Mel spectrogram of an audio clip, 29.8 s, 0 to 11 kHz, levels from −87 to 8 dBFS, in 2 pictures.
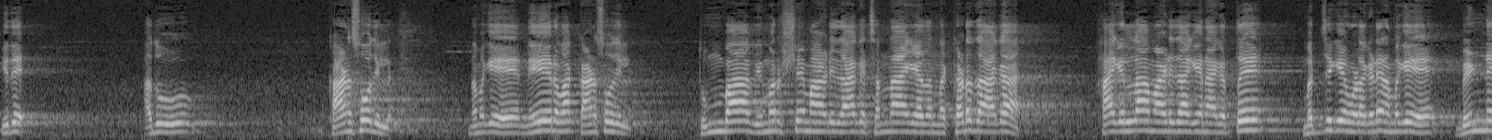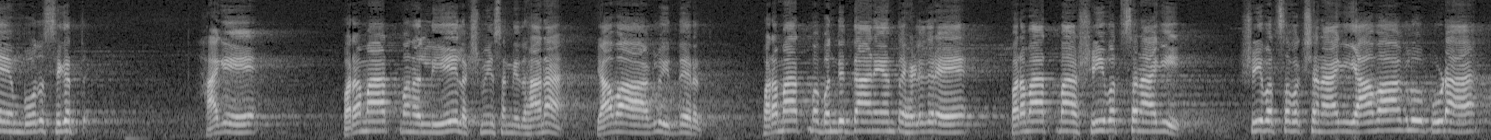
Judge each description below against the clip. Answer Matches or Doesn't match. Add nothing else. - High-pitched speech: Matches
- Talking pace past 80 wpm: Doesn't match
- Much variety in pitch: Doesn't match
